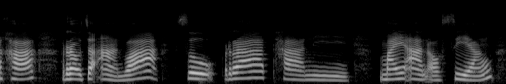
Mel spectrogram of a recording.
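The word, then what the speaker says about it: สุราษฎร์ธานี: กัน เลย นะ คะ เรา จะ อ่าน ว่า สุราษฎธานี ไม่ อ่าน ออก เสียง ด ชดา กับ ร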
